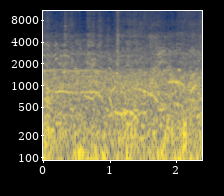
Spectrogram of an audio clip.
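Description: Wind buffeting the microphone in a steady low rumble, with indistinct distant voices calling over it.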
